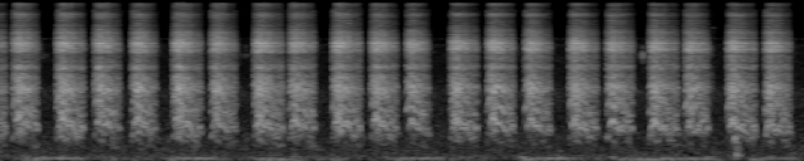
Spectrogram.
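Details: Hungry baby bird calling for its parent: harsh, raspy, broadband shrieks repeated steadily about three times a second, roughly eighteen calls in a row with no other clear sounds.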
